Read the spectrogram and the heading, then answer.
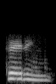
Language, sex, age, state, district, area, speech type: Tamil, female, 18-30, Tamil Nadu, Coimbatore, rural, conversation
